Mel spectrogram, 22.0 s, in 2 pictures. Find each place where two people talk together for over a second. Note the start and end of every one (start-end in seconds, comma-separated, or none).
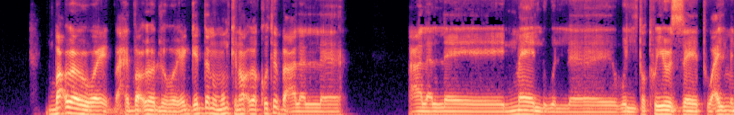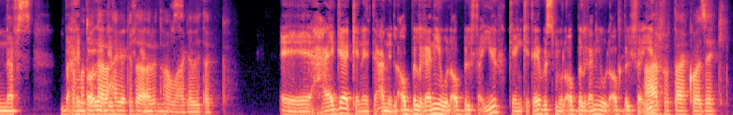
12.1-13.8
